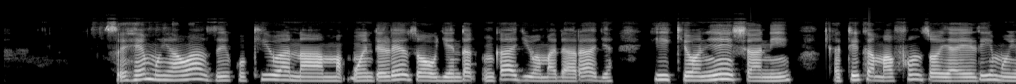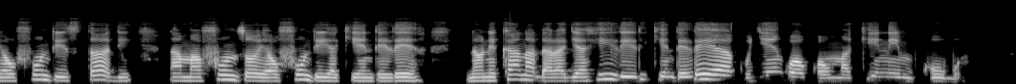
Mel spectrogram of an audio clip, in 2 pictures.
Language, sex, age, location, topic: Swahili, female, 25-35, Dar es Salaam, education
